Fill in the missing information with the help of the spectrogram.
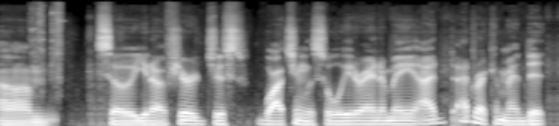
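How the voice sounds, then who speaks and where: Young male vlogger, stuffed-up nose from a cold, lowish voice, loose rambling delivery, faint hiss behind. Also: steady tone, normal speed. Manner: rambling, many ums and restarts. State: congested from a cold. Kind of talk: casual anime talk vlog.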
